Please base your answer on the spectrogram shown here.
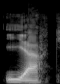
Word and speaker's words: IArk: ça nous fait dire IARC et il faut prononcer chaque syllabe si vous voulez que ça fasse du sens et si vous voulez que le jeu de mots soit efficace.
